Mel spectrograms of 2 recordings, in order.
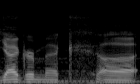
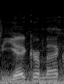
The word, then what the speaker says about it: Jägermech: Some people pronounce it Jägermech, some people pronounce it Jägermech. I flip-flop between the two because, if I recall, it is actually spelt Jägermech, not Jägermech. It is just J-A-G-E-R, not a J-A-E.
